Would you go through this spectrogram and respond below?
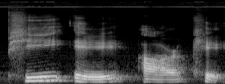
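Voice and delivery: slow letter-by-letter spelling; spelled out. Shown as a demonstration. Teacher spelling a word for students, slow and deliberate. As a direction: spell each letter out slowly. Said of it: "एक लफ्ज़ है".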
